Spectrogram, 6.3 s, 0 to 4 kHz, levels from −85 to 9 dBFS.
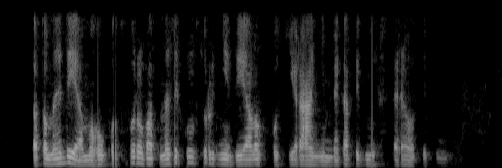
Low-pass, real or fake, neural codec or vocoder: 3.6 kHz; real; none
